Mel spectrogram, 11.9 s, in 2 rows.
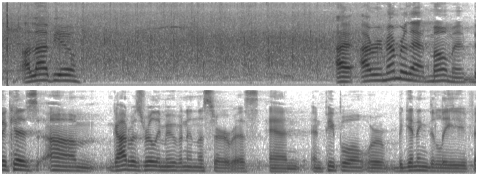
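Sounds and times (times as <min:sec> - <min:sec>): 
audience applause for the sound engineer: 0:00.0 - 0:04.9
speech: 0:00.3 - 0:01.1, 0:04.2 - 0:11.8.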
